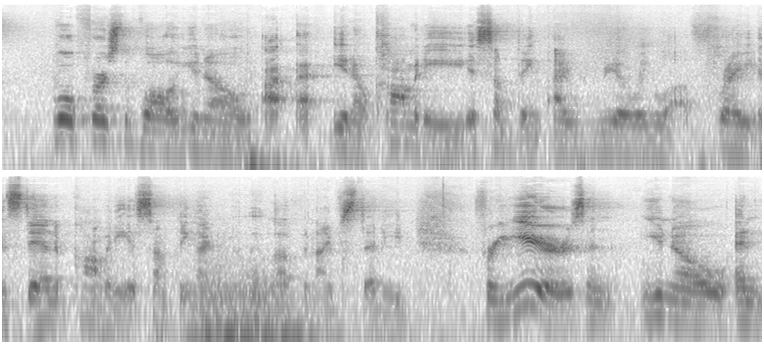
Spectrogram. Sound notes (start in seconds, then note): none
